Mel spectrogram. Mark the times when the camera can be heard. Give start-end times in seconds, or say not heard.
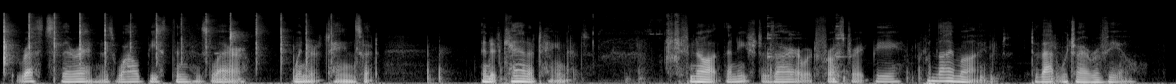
5.9-6.8.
